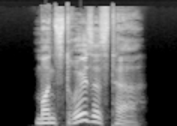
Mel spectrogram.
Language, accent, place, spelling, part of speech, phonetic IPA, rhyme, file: German, Germany, Berlin, monströsester, adjective, [mɔnˈstʁøːzəstɐ], -øːzəstɐ, De-monströsester.ogg
- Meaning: inflection of monströs: 1. strong/mixed nominative masculine singular superlative degree 2. strong genitive/dative feminine singular superlative degree 3. strong genitive plural superlative degree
